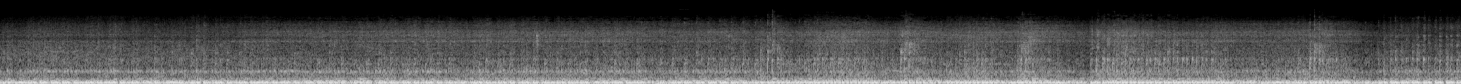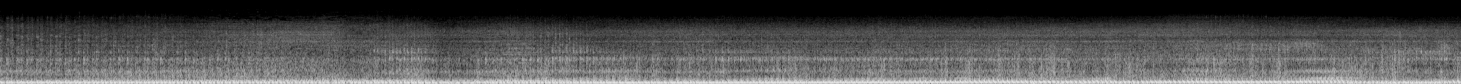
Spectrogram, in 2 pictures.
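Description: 2013 Harley-Davidson Softail Deluxe's V-twin running under way through Vance & Hines Straight Shots slip-on mufflers, with a few brief clatters in the middle. About two-thirds of the way through, the engine note climbs as the bike speeds up.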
